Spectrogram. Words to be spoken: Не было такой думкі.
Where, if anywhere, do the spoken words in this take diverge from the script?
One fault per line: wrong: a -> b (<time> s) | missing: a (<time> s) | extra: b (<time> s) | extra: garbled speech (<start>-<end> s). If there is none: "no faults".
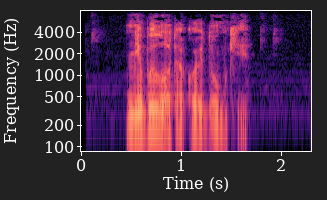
no faults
